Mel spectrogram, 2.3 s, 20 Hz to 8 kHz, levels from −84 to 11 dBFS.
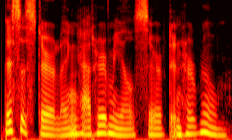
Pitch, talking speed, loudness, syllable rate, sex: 155 Hz, 235 wpm, -19 LUFS, 4.9 syllables/s, female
